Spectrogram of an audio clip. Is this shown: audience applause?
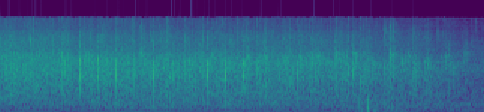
yes

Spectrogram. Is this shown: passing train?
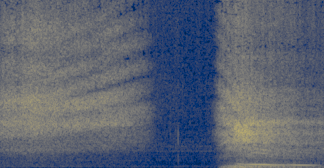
no

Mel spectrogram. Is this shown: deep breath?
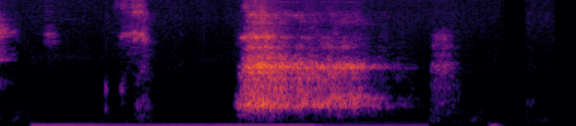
yes

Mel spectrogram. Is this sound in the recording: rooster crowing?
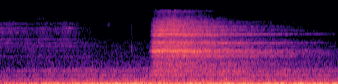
no

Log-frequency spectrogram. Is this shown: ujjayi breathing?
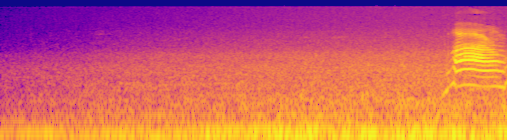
no

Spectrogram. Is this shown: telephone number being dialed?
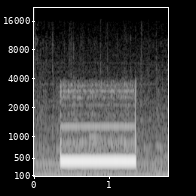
yes

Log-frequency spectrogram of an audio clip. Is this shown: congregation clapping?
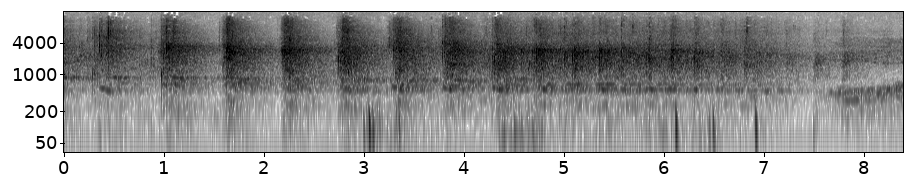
yes

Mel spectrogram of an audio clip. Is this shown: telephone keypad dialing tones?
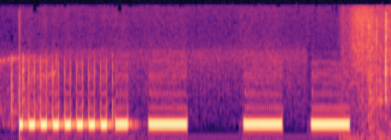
yes

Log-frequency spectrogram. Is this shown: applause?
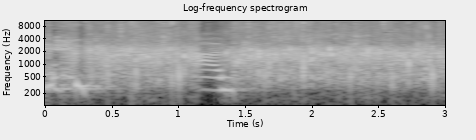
yes

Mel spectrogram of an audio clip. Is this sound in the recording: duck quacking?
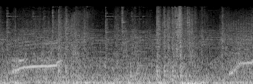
no

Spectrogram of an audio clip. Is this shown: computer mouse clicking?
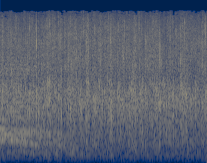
no

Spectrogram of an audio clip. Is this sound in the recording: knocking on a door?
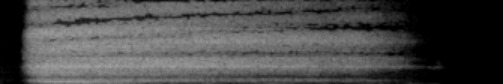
no

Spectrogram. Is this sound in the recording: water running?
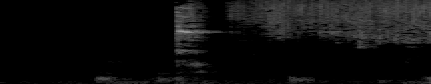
yes

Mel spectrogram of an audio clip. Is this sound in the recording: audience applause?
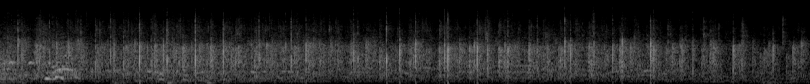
yes

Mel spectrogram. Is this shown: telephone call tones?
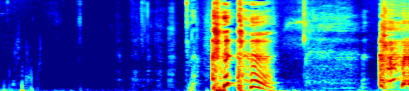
no

